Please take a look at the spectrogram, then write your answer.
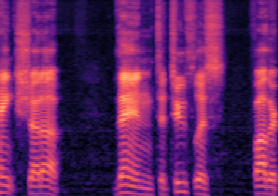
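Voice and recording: A natural-sounding read-aloud voice with ordinary pitch variation against a quiet background.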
